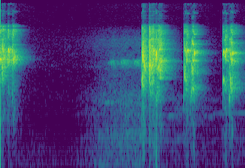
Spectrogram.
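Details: Lovebird making a few loud, buzzy, high chirps separated by short silences, with a faint thin whistle just before the later notes.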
